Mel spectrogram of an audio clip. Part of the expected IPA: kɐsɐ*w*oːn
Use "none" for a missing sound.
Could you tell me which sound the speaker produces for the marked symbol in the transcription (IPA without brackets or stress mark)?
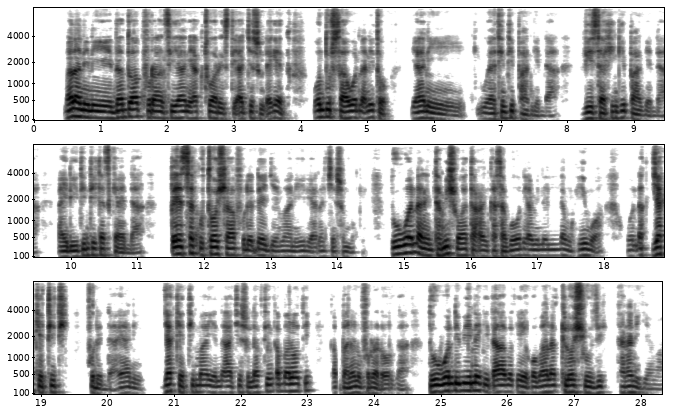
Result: b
